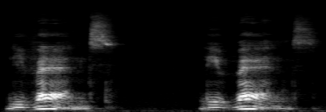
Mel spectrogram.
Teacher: hay que pronunciarla con los labios, pero casi como una V, no como una B normal plosiva, sino como una B acercándose a una V. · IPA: / li.'βɛns /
